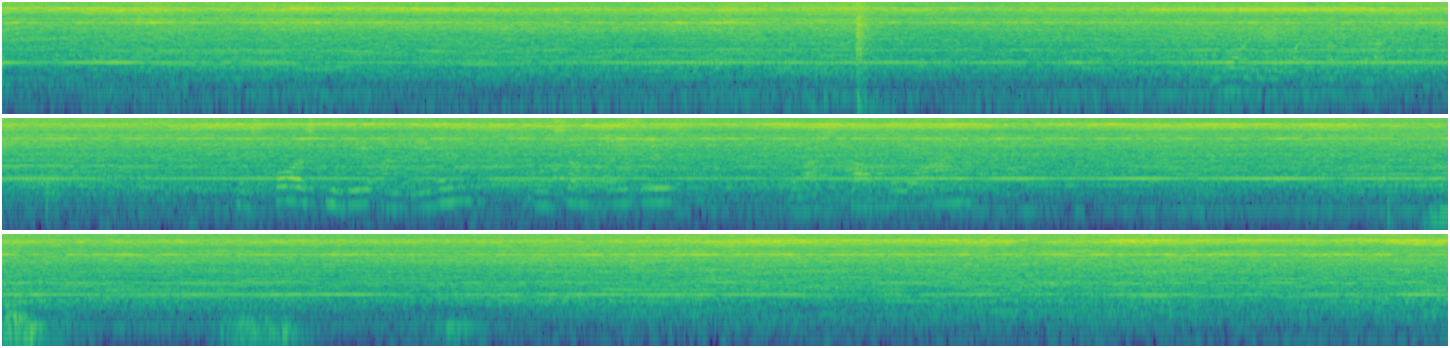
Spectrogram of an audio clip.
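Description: Bissell CrossWave wet-dry mop vac running steadily over a tile floor, its motor giving a constant whine over the rush of suction, with a couple of brief knocks.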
